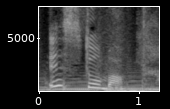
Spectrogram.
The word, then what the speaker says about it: estomac: La lettre muette. Le c à la fin, estomac.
